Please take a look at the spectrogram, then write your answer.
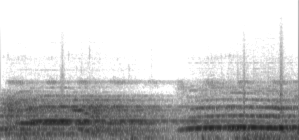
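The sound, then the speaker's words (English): A Brachiosaurus call built from whale song and donkey sounds, the whale making the higher-pitched parts: a loud, sustained, mournful moaning tone that dips, then rises into a brighter, drawn-out wail, with no talking. “Brachiosauruses are all donkeys and whale songs combined.”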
